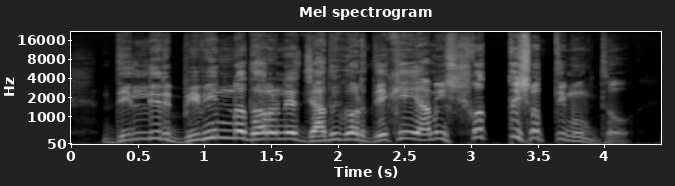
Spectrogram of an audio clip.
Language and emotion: Bengali, surprised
